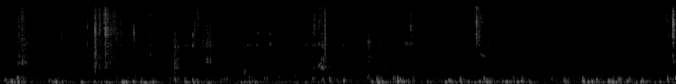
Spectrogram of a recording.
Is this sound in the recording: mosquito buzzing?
no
